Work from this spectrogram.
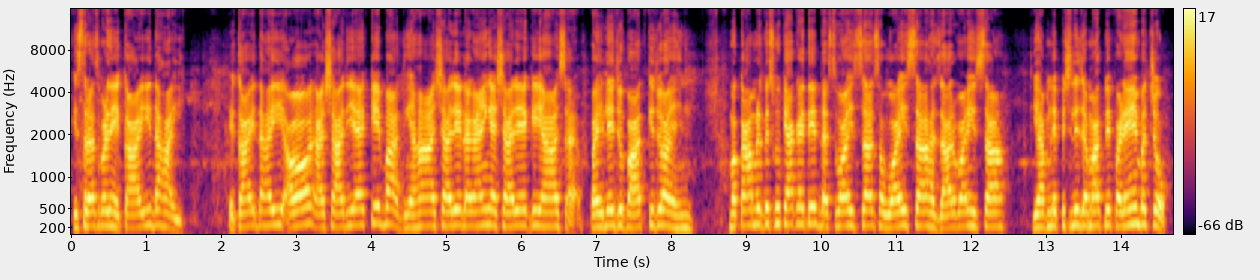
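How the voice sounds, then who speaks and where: A woman teacher giving a maths lesson to children, explaining step by step, asking questions and repeating each number slowly. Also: on the high side, flat delivery, sharp tone, clear, resonant tone. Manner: patient, step-by-step explaining with frequent questions to pupils.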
